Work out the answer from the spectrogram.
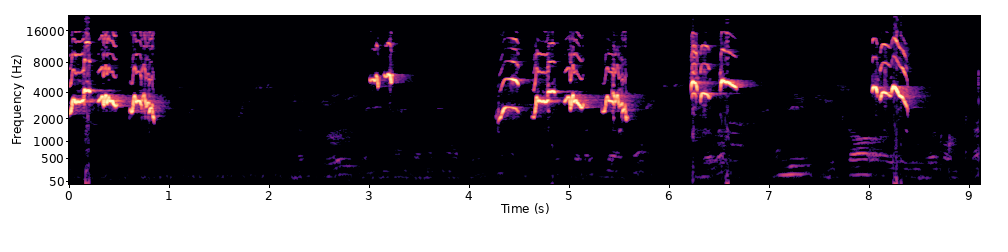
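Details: Oriental magpie-robin song from Kebumen, Central Java, Indonesia, meant to make silent birds respond and sing; clusters of sharp chirps and sweeping whistles, repeated in bursts with pauses of a second or two.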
